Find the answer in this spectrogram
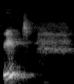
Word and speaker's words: FHIT: fit by Lauren Hannaford FH IT but pronounced fit and that's been running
